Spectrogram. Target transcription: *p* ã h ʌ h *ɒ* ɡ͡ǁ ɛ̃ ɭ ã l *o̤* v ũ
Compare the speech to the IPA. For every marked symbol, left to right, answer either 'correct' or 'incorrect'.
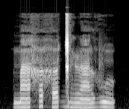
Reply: incorrect: m, incorrect: ʌ, correct

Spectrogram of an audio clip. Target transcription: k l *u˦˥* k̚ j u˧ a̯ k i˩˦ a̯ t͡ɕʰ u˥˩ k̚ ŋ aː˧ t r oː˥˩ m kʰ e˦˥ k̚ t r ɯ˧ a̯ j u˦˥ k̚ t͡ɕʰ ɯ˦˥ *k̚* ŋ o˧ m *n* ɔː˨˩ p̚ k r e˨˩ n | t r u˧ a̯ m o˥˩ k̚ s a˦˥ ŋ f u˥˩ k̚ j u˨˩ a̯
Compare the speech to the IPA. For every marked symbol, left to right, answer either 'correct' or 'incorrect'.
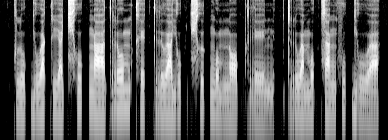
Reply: incorrect: u˨˩, correct, correct

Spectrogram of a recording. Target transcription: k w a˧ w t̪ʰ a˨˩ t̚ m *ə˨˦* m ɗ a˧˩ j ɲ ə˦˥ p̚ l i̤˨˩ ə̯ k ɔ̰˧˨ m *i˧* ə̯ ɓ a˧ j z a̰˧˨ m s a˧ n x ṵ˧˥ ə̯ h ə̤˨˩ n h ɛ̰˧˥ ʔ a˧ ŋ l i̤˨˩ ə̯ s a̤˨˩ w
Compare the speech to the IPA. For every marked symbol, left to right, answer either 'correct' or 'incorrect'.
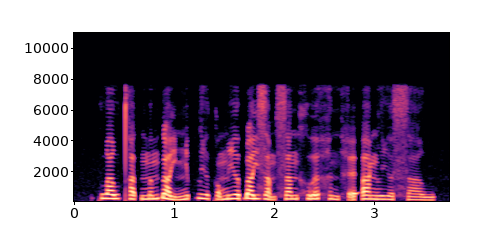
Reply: correct, correct

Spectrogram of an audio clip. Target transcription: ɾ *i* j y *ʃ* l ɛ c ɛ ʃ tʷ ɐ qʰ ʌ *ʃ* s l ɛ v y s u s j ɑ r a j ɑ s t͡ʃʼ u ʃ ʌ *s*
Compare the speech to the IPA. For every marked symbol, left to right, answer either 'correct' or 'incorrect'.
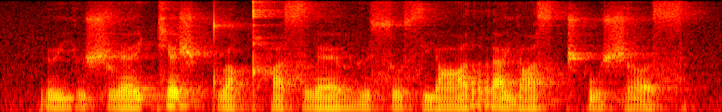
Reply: incorrect: y, correct, incorrect: none, correct

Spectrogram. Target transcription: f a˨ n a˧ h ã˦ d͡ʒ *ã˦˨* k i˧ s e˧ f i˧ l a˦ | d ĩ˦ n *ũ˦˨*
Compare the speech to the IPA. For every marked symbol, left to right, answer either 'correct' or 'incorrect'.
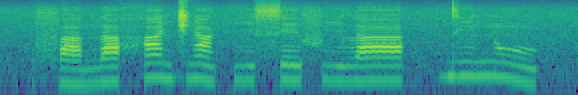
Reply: correct, correct

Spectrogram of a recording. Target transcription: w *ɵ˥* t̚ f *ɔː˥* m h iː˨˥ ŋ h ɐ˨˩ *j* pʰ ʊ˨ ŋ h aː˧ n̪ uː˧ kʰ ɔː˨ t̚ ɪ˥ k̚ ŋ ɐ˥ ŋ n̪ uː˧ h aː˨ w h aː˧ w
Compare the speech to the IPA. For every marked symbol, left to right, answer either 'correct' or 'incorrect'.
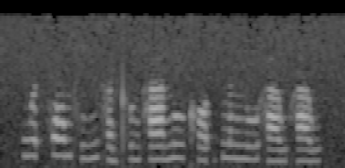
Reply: correct, correct, correct

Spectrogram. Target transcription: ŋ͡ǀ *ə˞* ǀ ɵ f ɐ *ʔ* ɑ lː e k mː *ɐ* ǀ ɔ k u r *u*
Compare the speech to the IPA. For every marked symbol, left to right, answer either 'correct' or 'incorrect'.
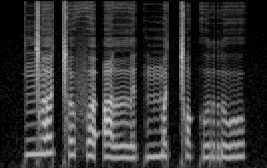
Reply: incorrect: ɐ, correct, correct, correct

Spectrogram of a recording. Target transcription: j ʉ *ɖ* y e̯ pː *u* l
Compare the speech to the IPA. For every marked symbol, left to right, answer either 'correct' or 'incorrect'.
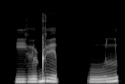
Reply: correct, correct

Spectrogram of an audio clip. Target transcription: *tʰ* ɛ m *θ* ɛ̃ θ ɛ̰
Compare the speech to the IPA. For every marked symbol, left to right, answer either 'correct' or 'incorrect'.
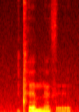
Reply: correct, incorrect: n

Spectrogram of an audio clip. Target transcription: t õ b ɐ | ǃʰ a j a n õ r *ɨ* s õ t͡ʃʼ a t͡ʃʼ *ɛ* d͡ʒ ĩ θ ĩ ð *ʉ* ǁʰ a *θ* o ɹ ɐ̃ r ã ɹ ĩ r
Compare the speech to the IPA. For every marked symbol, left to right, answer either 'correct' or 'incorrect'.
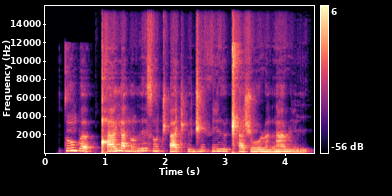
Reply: correct, incorrect: ɨ, correct, incorrect: ʃ

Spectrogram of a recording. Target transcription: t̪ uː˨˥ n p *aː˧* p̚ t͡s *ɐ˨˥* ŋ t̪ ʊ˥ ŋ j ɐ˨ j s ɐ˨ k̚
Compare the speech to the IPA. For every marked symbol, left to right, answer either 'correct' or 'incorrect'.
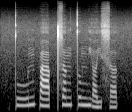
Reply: correct, incorrect: ɐ˥

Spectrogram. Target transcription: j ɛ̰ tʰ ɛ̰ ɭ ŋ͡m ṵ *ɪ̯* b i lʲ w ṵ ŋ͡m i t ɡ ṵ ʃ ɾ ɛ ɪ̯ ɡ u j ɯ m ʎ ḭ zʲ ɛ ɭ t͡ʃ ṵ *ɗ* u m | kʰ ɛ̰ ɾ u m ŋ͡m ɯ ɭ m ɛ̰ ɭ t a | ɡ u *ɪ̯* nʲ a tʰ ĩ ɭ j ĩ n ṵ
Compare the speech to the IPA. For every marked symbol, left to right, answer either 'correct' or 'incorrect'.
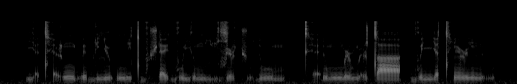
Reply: correct, correct, correct

